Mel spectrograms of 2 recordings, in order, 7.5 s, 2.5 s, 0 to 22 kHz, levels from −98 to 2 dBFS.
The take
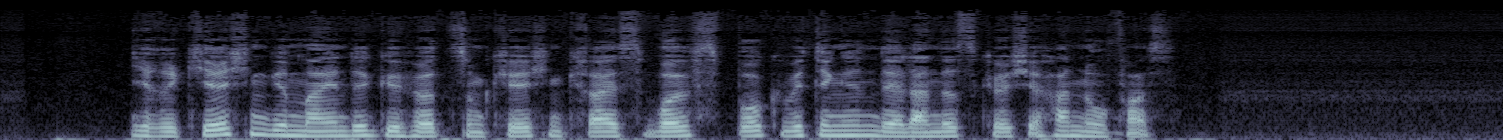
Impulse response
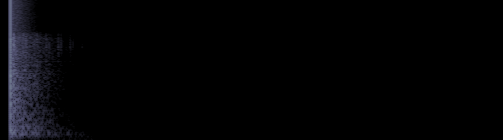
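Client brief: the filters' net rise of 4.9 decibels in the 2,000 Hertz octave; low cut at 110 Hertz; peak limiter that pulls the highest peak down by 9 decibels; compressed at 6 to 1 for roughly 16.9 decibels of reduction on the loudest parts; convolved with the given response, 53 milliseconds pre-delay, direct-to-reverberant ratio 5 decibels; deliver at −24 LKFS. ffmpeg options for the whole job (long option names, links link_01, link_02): -filter_complex "[0:a]highpass=110,equalizer=frequency=2000:width_type=o:gain=6,acompressor=threshold=-38dB:ratio=6,alimiter=level_in=10dB:limit=-24dB:level=0:latency=1,volume=-10dB,asplit=2[link_01][link_02];[1:a]atrim=start_sample=2205,adelay=53[link_03];[link_02][link_03]afir=irnorm=-1:irlink=0,volume=-4dB[link_04];[link_01][link_04]amix=inputs=2:normalize=0,volume=20dB"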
